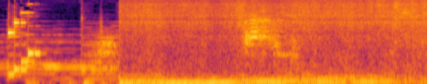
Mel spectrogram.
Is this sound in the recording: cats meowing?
yes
